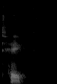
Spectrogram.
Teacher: When the T is coming at the beginning of a stressed syllable, it tends to remain strong. And what I mean by that is it makes that real t sound. For example, if I have a word like take, it stays that aspirated t sound.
